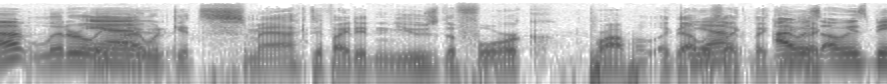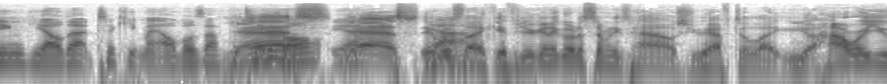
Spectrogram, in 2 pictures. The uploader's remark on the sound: talk during Exxxotica in New Jersey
